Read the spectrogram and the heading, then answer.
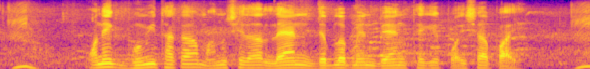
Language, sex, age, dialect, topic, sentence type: Bengali, male, 36-40, Northern/Varendri, banking, statement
